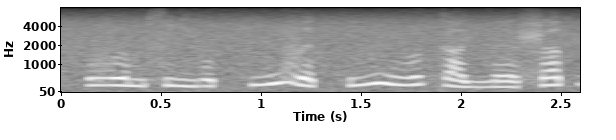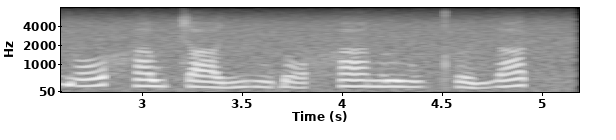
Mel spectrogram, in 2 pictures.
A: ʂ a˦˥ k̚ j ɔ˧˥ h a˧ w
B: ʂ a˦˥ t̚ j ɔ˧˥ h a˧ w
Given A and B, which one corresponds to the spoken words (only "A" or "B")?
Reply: B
